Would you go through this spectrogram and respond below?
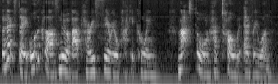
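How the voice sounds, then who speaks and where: A woman teacher reading a children's storybook aloud in an expressive narrating style. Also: lowish voice, normal speed, low-quality recording.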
